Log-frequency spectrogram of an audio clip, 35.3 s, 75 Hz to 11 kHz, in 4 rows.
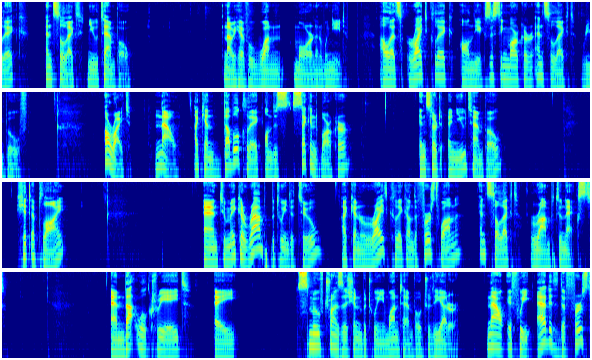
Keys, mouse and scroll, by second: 0.0 right click, 1.0 click, 5.6 right click, 6.4 click, 7.1 right click, 8.5 click, 11.9 click, 12.6 click, 14.1 click, 15.1 BackSpace, 15.3 0, 18.2 click, 23.3 right click, 26.1 click, 29.0 click, 35.0 click.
